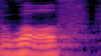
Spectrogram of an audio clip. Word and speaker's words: Wuelf: came across a company I believe it's pronounced wolf it's spelled w w-u-e-l-f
